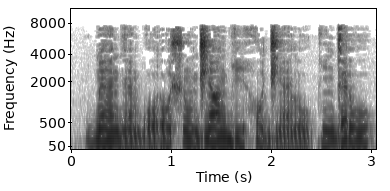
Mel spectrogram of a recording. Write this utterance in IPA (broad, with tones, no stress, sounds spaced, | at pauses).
ɡ͡b ɛ̃˧ ɡ ɛ̃˨ b o˨ ɾ o˨˦ ʃ ũ˧ d͡ʒ ã˦ ɡ͡b i˦˨ h o˧ d͡ʒ ɛ̃˨ l u˨ k ĩ˨˦ ɡ ɛ˦ ɾ u˦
